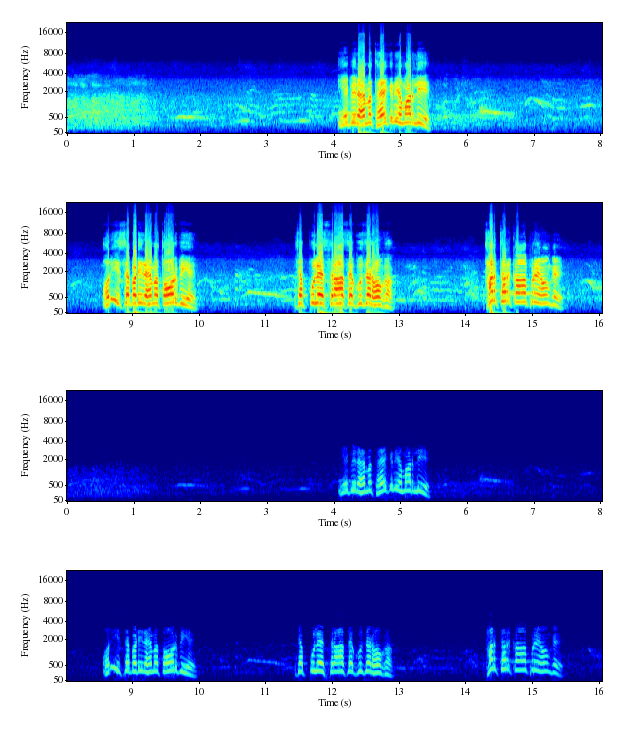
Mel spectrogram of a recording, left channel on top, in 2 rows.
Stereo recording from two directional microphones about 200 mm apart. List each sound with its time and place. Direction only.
0.0 s a sound: 20° left (ahead or behind)
4.1 s a man's voice: 10° left (ahead or behind)
8.5 s a man's voice: 10° left (ahead or behind)
11.4 s a man's voice: 15° left (ahead or behind)
14.3 s a man's voice: 10° left (ahead or behind)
